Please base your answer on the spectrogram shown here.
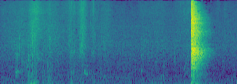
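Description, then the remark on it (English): One sharp, loud hand clap cracks out near the end, preceded by a few faint, soft knocks and rustles. No one speaks. “Messed the clap up. I'll do it again?”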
